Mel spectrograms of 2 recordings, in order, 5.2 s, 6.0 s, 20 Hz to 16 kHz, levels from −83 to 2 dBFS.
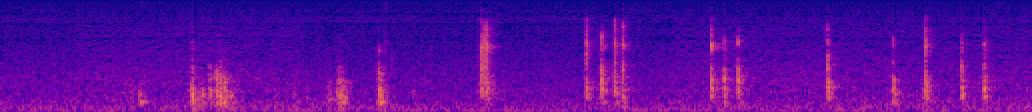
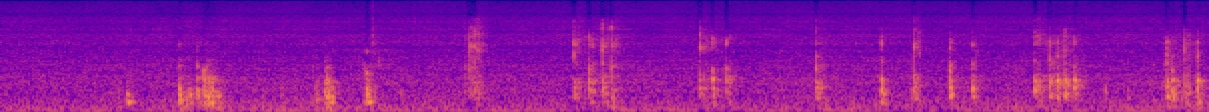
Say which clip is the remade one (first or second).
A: second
